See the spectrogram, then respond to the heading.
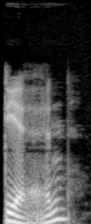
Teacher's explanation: the measure word for time is DN and it is pronounced using a falling rising tone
